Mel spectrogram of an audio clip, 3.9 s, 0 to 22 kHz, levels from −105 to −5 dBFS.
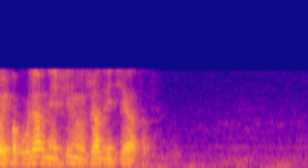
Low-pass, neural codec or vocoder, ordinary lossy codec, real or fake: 7.2 kHz; none; AAC, 16 kbps; real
